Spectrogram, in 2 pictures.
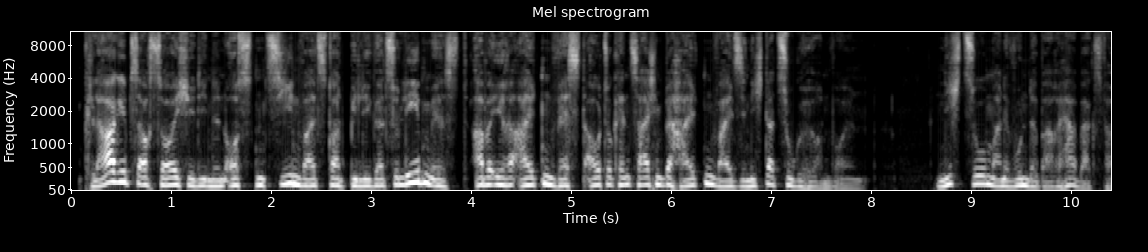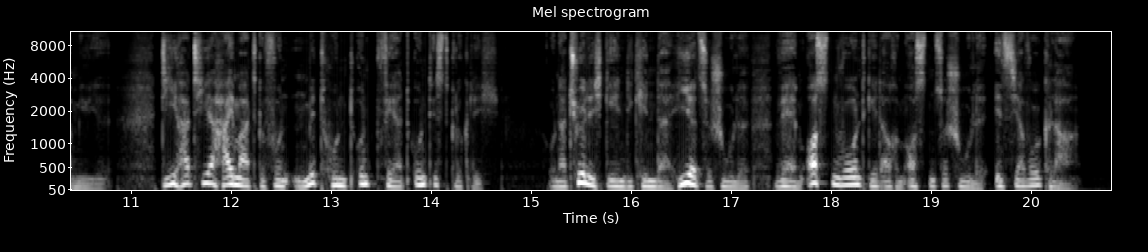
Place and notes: hanum - fremdenzimmer bei familie fock
Produktion: Deutschlandradio Kultur/Norddeutscher Rundfunk 2009
Hanum, Germany, 8 August 2009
